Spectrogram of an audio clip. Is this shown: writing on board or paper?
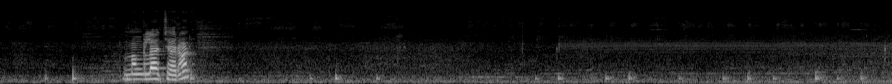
yes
